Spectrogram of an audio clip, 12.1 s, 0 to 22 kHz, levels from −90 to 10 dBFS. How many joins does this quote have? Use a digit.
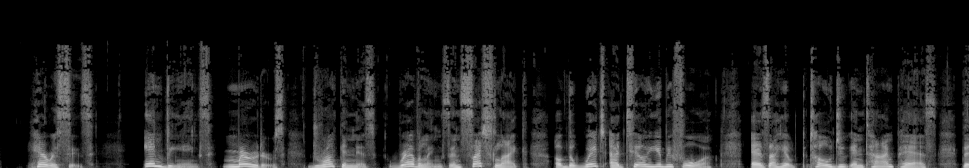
1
